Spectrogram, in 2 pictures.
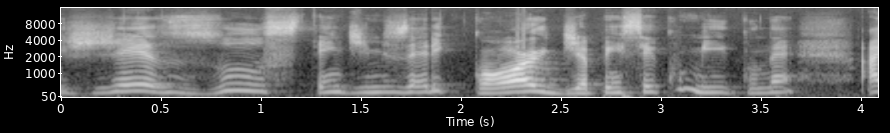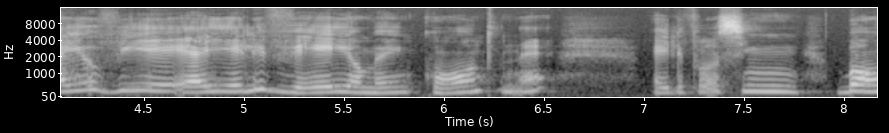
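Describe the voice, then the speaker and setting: A middle-aged woman giving a church testimony, telling her story in a casual, lively way and acting out the dialogue. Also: medium pitch, vocal fry.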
